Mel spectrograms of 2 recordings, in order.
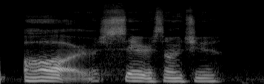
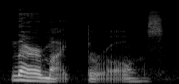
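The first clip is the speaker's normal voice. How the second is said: normal talking voice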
